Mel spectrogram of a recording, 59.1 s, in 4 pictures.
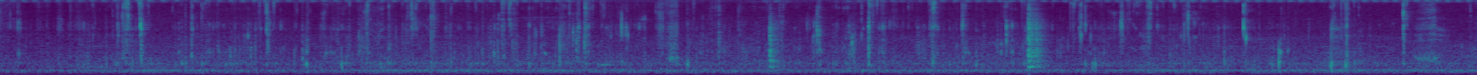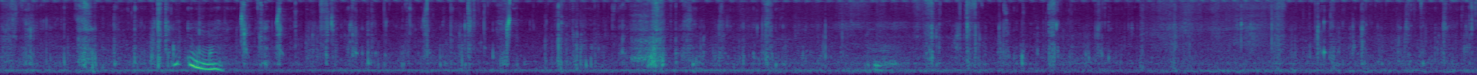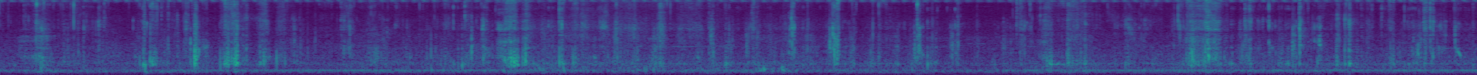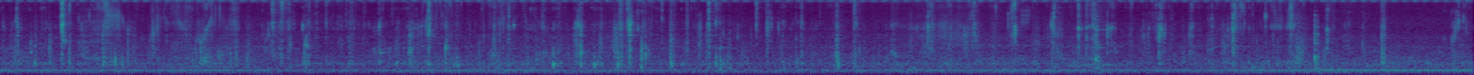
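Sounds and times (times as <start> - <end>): open-mouth chewing with wet smacks: 27.9 - 59.0.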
